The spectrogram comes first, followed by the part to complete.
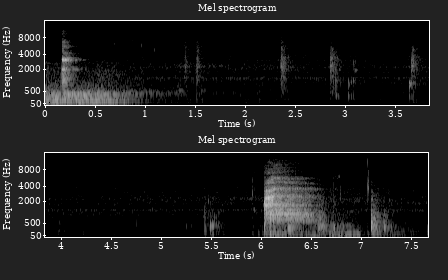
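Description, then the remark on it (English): Quiet handling of a coffee mug: a soft thump, a few faint clinks and taps, then a noisy slurping sip of coffee followed by a breathy exhale. No one speaks. “Let's take a sip together, and then I'll get into this conversation.”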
